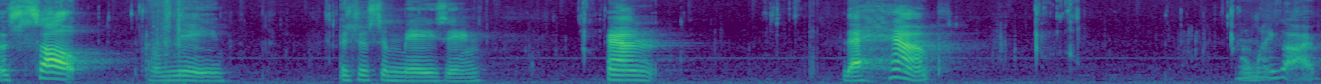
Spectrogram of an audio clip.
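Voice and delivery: talking with mouth full of food. Tasting food for an audience, talking with mouth full. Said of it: "My mouth is full".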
